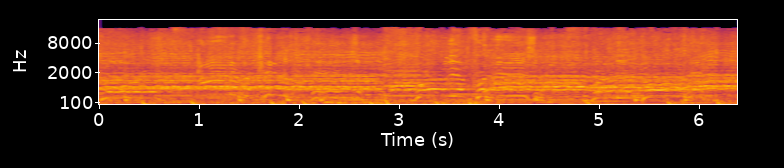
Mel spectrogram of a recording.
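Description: Upbeat live gospel praise music: a choir and lead vocalists singing together over a band, with a steady drum beat about twice a second.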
